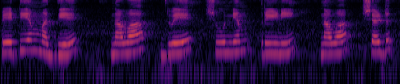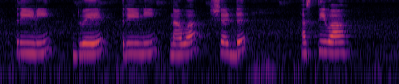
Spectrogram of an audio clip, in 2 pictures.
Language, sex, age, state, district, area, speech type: Sanskrit, female, 45-60, Karnataka, Dakshina Kannada, rural, read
